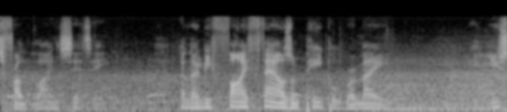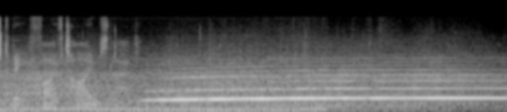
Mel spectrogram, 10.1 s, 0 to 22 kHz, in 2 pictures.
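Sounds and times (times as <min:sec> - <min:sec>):
speech: 0:00.1 - 0:01.2, 0:01.8 - 0:04.2, 0:04.9 - 0:07.2
air raid siren wailing in the frontline city of Kupiansk: 0:06.3 - 0:10.1.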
